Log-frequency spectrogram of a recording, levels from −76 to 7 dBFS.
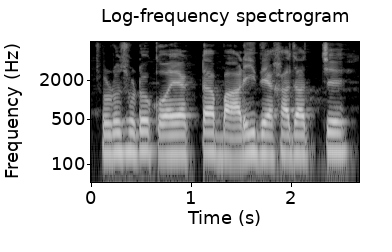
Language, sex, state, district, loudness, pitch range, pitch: Bengali, male, West Bengal, Alipurduar, -14 LUFS, 140-150 Hz, 145 Hz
